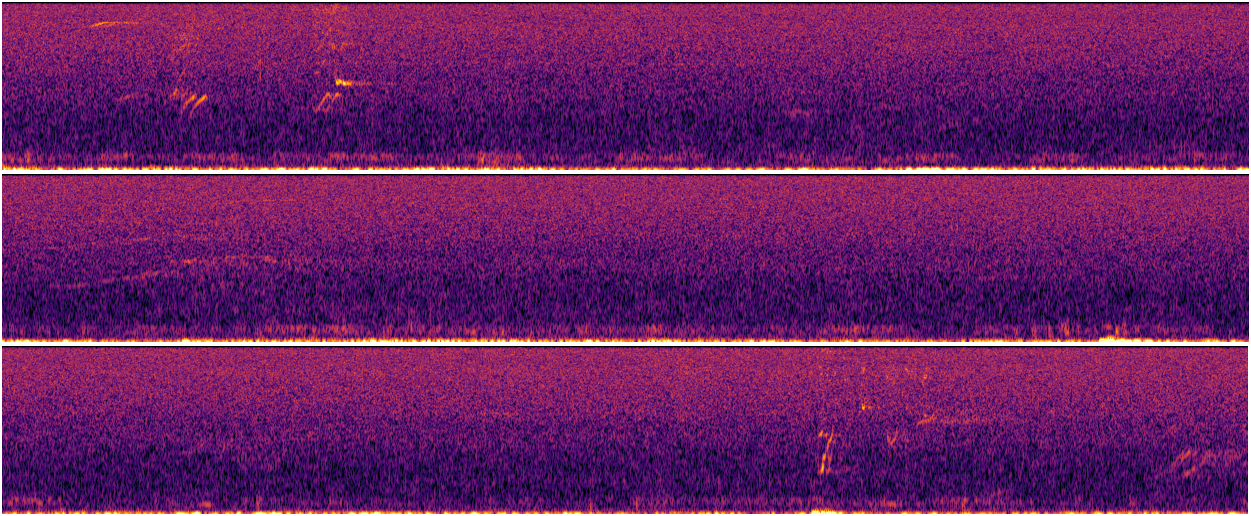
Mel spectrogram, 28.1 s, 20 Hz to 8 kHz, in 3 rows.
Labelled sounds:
10.3	11.5	killer whale, 0.84 to 2.6 kHz

